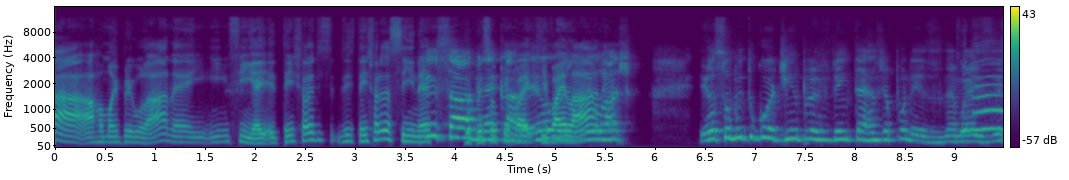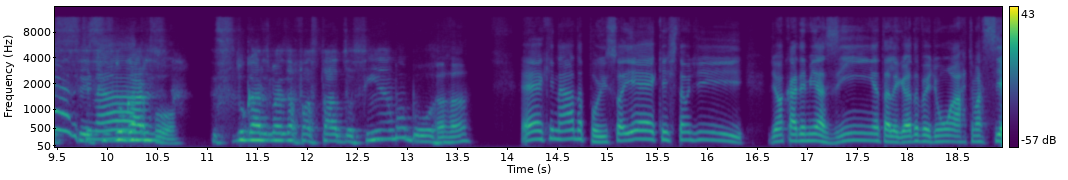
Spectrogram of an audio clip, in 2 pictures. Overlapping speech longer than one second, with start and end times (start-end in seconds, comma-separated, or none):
3.6-5.6, 9.0-10.6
